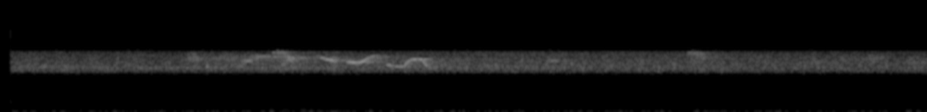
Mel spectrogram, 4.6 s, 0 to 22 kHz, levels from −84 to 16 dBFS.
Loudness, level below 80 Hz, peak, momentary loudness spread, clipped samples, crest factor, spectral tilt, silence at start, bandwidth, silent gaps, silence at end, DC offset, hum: -41 LUFS; -88 dBFS; -26 dBFS; 14 LU; under 0.1%; 20 dB; 10.5 dB/octave; 0.05 s; 4.2 kHz; none; 0 s; under 0.1%; none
